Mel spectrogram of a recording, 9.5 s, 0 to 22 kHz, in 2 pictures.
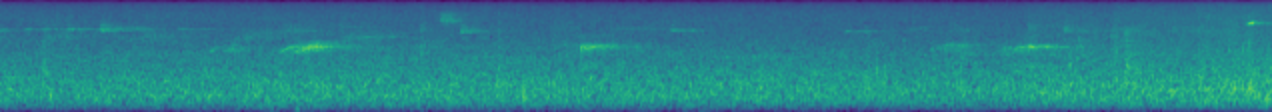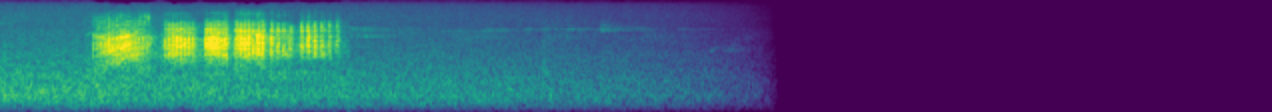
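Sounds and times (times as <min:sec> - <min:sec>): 
White-sided flowerpiercer stuttering trill in Ecuador: 0:05.1 - 0:06.1
faint chirps: 0:05.1 - 0:06.2.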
